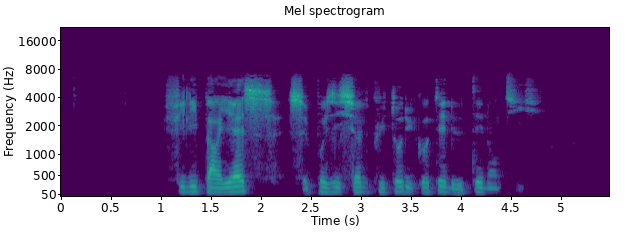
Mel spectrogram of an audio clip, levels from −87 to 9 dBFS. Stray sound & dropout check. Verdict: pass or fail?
pass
